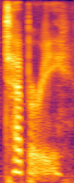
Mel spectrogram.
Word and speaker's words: Tepary: Tepary. – Tepary.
